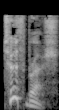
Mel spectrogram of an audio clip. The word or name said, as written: toothbrush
